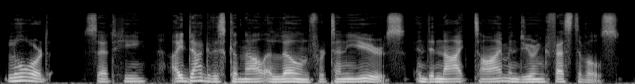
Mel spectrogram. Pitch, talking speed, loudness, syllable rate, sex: 130 Hz, 170 wpm, -18 LUFS, 4.3 syllables/s, male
